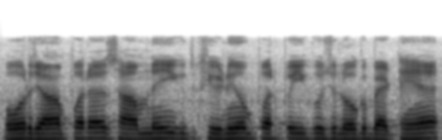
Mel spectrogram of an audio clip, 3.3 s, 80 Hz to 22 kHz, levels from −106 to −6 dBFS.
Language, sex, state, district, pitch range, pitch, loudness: Hindi, male, Chandigarh, Chandigarh, 135-145 Hz, 140 Hz, -13 LUFS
